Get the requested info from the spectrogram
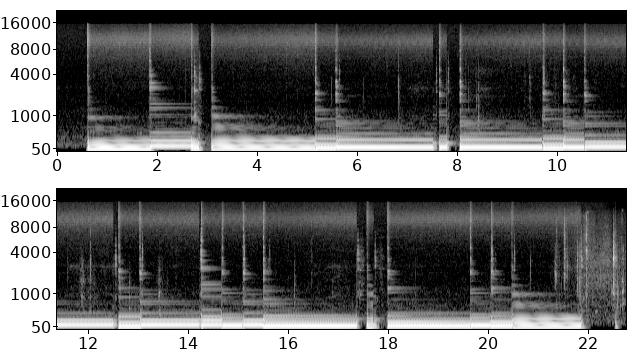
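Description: A sampled electric bass, played by MIDI from a keyboard as a virtual instrument, plays a slow blues bass line on its own. It starts about half a second in, with sustained low notes changing every second or so and a few brief gaps. A faint high-pitched buzz, screen-capture feedback, runs underneath.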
